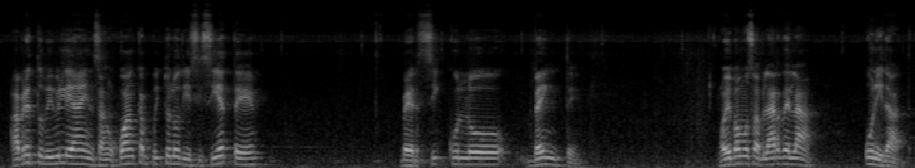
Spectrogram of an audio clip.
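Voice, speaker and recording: With audible room echo, a man speaks at a very slow pace in a fairly high pitch, showing ordinary pitch variation and long, frequent pauses. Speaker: preacher. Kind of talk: sermon. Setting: live stream.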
